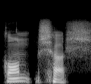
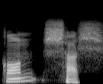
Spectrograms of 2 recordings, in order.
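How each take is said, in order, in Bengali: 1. মাঝের অংশটি 'sh' ধ্বনির মতো বলা হয়। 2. মাঝের অংশটি 'sh' ধ্বনির মতো বলা হয়।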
